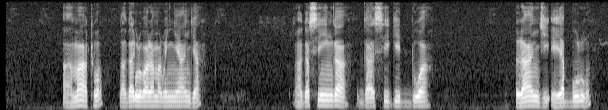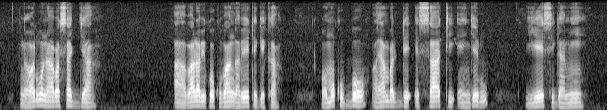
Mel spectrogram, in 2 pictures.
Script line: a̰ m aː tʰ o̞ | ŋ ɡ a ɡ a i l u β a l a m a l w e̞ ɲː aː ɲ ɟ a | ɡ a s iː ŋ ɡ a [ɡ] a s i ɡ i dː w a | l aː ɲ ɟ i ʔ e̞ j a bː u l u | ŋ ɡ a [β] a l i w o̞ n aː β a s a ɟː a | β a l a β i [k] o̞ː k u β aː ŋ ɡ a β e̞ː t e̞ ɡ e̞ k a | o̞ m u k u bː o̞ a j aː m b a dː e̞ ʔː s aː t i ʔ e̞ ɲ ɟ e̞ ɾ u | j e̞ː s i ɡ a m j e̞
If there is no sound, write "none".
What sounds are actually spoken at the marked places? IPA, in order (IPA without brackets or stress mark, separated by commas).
ɡ, w, k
